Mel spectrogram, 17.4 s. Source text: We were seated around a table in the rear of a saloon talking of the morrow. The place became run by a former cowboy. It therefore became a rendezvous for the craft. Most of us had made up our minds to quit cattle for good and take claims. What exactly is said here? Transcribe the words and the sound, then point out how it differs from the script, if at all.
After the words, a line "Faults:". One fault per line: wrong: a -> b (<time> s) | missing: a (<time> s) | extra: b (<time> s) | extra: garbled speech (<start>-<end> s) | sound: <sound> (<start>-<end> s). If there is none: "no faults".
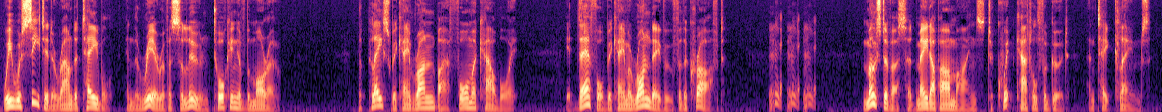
We were seated around a table in the rear of a saloon talking of the morrow. The place became run by a former cowboy. It therefore became a rendezvous for the craft. Most of us had made up our minds to quit cattle for good and take claims.
Faults:
sound: laugh (11.5-12.2 s)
